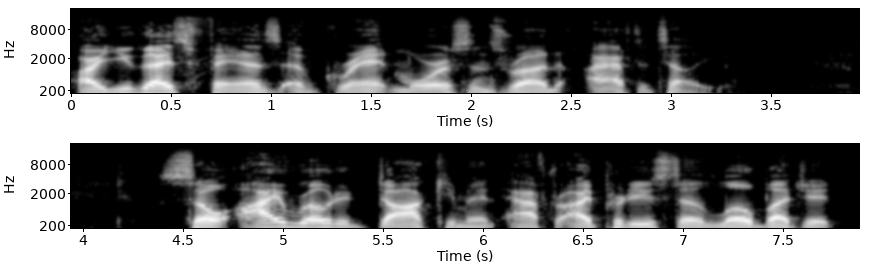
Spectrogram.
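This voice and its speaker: A man's voice: medium pitch, expressive, moderate pace, fairly bright tone, no echo, studio quality. A man hosting a casual live stream, chatting in an enthusiastic, rambling way and reading out viewer messages.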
